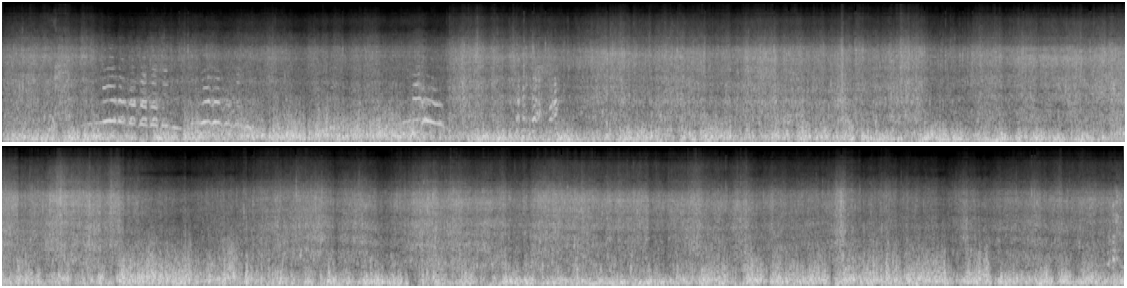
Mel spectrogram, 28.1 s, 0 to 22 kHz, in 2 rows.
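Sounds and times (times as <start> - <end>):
whirlpool water churning: 0.0 - 28.0
wind buffeting microphone: 0.0 - 28.0.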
